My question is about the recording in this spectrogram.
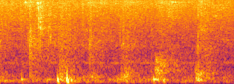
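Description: A few faint, short soft knocks, the clearest about half a second in and another about one and a half seconds in.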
